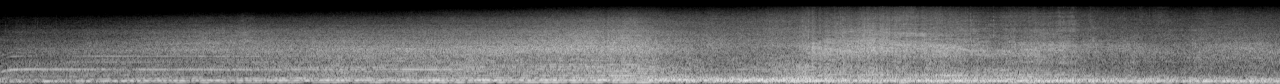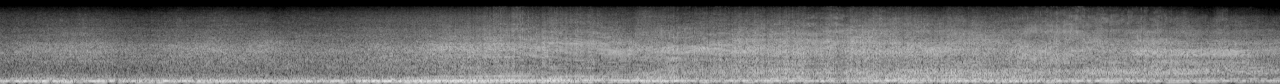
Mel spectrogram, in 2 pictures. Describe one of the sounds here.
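Motorcycle engines whine and rev loudly as the bikes race past.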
